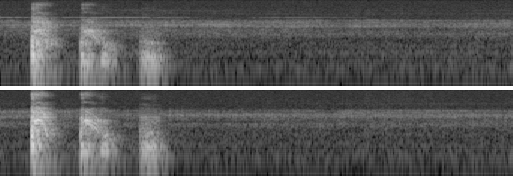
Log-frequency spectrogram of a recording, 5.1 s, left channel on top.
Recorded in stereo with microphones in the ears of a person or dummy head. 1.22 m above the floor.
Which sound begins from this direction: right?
A cough, at 0.3 s.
